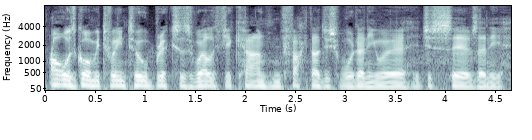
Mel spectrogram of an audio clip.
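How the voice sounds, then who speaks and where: A man's voice: on the low side, brisk. A British man giving a casual, chatty hands-on how-to commentary in an informal, easygoing manner. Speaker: DIY tutorial presenter. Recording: clearly noisy on-location recording.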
